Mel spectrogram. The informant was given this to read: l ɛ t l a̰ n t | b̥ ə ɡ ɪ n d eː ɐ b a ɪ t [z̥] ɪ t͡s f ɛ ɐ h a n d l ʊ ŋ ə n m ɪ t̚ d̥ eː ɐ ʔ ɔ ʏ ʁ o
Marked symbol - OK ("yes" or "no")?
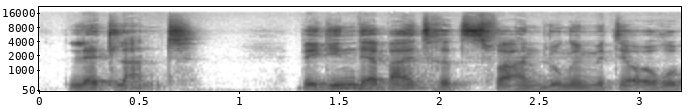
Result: no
